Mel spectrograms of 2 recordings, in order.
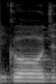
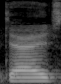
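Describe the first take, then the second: First: The vowel sounds like the one in 'George'. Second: The vowel sounds like the one in 'page'. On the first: The speaker calls it wrong. "It's not a bloody gauge" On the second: The speaker calls it right. "it's a gauge"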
